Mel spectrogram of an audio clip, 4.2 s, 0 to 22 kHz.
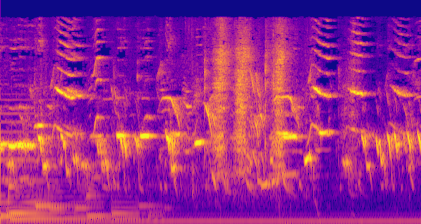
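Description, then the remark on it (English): New Zealand bellbirds (Korimako), 8-inch mossy green birds, call in a forest in New Zealand, ringing out in a dense chorus of clear, bell-like notes and squawky chatter, overlapping continuously at moderate volume with no talking. “A forest in New Zealand rings with the sound of bellbirds, whose indigenous name is Korimako.”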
